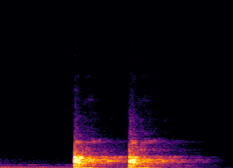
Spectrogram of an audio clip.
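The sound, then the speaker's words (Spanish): Two loud, sharp raps of a metal door knocker shaped like a clenched hand, hanging above the door, about half a second apart, each leaving a bright ringing tone that fades away slowly, over a faint low hum. “Ay, respiré hondo, cerré unos segundos mis ojos, exhalé con fuerza y llamé dos veces con la chapa en forma de mano empuñada que colgaba sobre la puerta.”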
